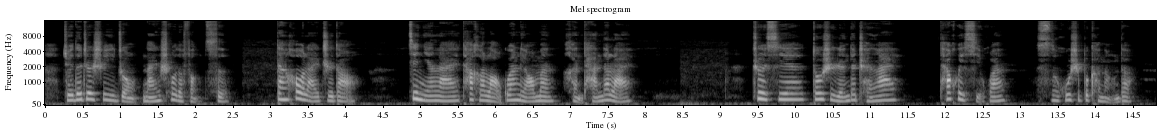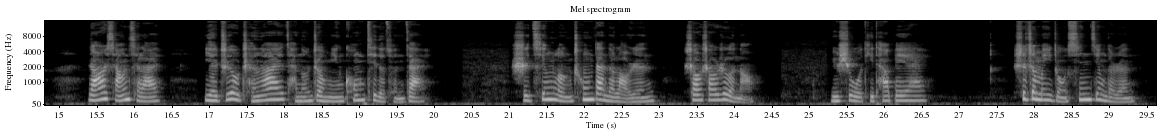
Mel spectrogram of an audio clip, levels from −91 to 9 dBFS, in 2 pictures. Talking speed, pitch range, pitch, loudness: 190 characters per minute, 185-250 Hz, 210 Hz, -28 LUFS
